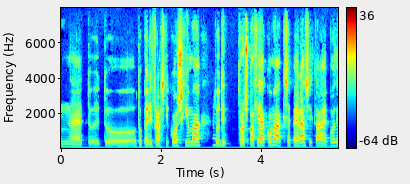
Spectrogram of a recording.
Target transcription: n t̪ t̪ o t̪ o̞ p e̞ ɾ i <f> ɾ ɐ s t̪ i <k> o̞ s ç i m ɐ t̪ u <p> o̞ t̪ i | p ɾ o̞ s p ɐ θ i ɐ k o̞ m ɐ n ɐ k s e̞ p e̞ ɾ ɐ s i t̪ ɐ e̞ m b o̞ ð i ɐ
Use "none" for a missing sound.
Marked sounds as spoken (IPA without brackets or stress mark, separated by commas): f, k, none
